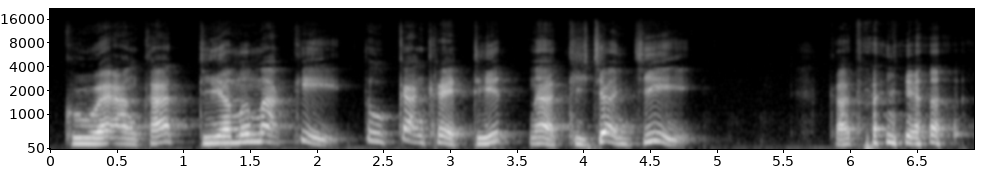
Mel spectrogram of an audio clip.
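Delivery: thick, heavy Javanese accent. Testing a voice editor, the speaker tries out a thick Javanese medok accent. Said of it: "kita akan coba tes ngomong medok".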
